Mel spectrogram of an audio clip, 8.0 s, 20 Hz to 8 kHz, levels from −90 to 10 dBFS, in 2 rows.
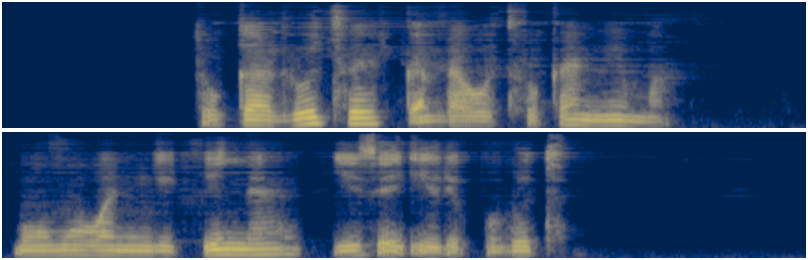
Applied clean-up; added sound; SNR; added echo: neural mask model DeepFilterNet 3.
